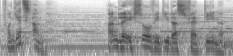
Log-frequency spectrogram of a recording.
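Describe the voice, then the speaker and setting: An actor playing a hard, bitter, vengeful police detective in a radio drama, speaking in a curt, intense, biting way. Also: male voice, mid-range voice, normal speed, over loud music, close to an everyday voice. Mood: bitter anger. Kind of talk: German radio drama acting.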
